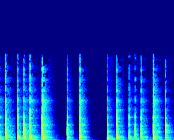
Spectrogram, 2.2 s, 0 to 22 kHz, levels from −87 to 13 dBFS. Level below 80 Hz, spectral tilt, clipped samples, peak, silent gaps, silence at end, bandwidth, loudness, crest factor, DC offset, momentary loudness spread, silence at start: -42 dBFS; -2 dB/octave; under 0.1%; -4 dBFS; none; 0 s; 13.5 kHz; -28 LUFS; 24 dB; under 0.1%; 8 LU; 0 s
